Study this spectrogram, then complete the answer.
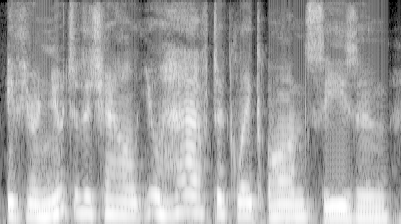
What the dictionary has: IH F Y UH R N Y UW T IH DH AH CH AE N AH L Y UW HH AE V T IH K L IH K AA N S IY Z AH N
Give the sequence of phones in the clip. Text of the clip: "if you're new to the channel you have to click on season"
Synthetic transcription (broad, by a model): IH F Y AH R N Y UW T IH DH AH CH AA AH L Y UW HH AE F T IH K L IH K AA N S IY Z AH N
